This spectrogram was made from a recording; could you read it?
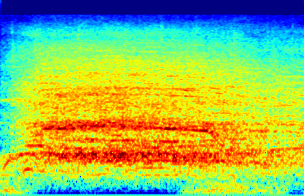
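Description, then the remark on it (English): An audience yells and cheers together, in response to being asked whether they like a singer, in a dense, steady roar that holds at an even, fairly loud level for about two seconds, with no single voice standing out. “I sense some people yelled that weren't sure.”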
